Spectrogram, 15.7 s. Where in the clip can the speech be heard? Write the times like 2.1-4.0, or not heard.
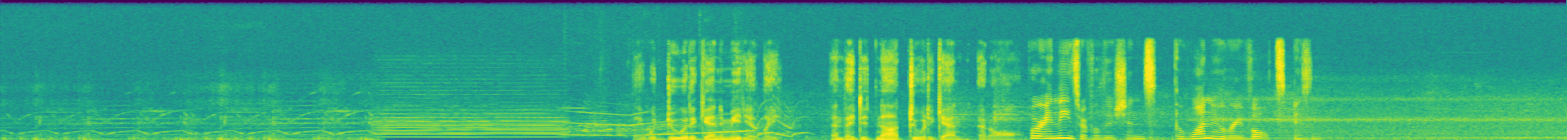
6.3-13.2.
